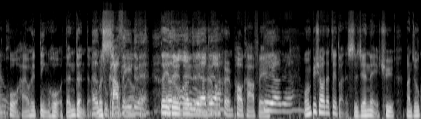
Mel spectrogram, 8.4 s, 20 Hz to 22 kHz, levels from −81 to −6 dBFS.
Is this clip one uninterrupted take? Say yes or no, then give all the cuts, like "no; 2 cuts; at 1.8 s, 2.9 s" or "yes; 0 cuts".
yes; 0 cuts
